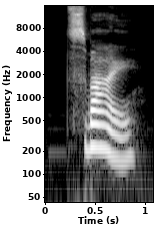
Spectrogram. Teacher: The German consonant Z is pronounced like the English TS sound that is found at the end of words such as mats, pots, bits.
